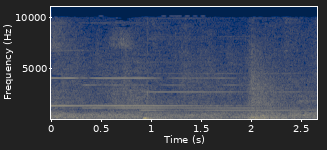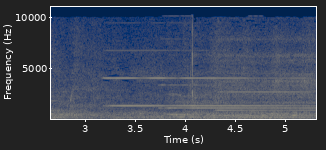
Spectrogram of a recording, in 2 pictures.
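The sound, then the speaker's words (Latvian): A parliament voting bell, called for before a vote on a bill amending the arms circulation law in its second reading, rings with a steady, high electronic tone and bright overtones, holding for several seconds with a brief dip partway, over a low murmur and a few soft knocks. “Paldies, lūdzu zvanu.”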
